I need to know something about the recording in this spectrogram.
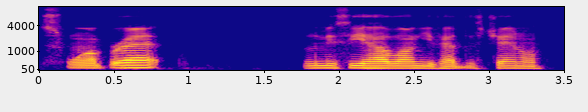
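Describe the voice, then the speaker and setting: Man, lowish voice, livestreamer riffing at chat, conspiratorial and meandering, cuts himself off a lot. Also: flat delivery, moderate pace, creaky, a little mellow, clear, resonant tone.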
